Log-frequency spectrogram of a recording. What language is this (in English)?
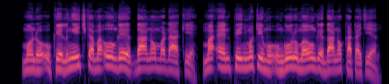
Luo (Kenya and Tanzania)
